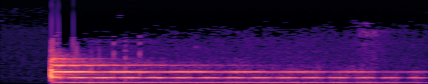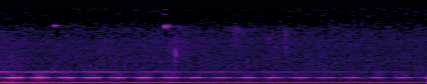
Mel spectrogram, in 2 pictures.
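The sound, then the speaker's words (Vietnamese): One full ring of a mindfulness bell: a single clear strike, then a long, pure, sustained tone that fades slowly over several seconds with a gentle pulsing waver. “Thì sau đó mới thỉnh một tiếng chuông tròn đầy.”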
